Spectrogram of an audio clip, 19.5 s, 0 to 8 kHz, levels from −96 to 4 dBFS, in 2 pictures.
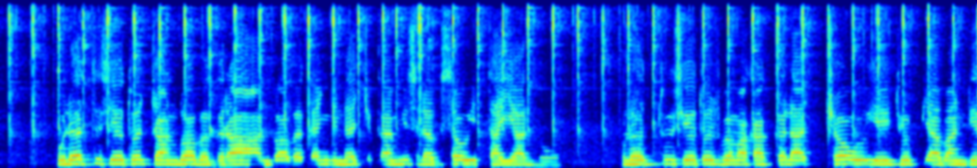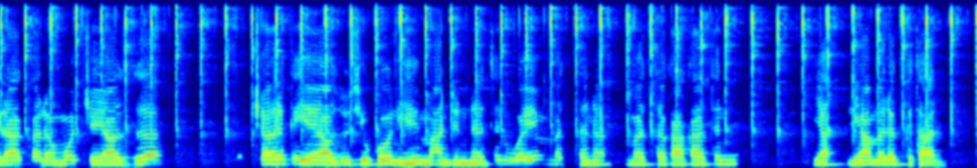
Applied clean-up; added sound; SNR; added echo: none; Bicycle; 11 dB; none.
